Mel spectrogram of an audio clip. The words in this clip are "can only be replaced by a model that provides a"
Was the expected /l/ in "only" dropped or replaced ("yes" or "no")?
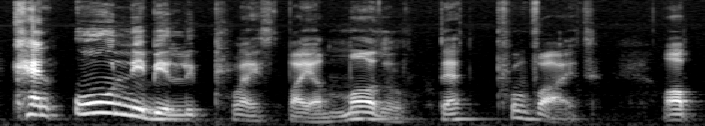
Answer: no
